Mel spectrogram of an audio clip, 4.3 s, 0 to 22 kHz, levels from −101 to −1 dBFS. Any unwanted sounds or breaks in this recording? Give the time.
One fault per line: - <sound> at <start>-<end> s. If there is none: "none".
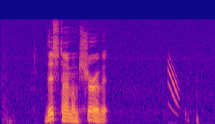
- chirp at 3.3-3.6 s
